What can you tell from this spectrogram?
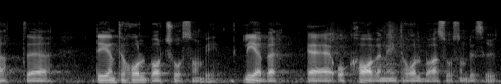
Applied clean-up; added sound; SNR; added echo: none; none; none; none.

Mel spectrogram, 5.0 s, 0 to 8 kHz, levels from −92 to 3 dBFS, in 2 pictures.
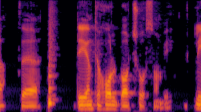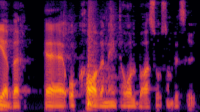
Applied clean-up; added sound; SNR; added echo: classical method spectral subtraction.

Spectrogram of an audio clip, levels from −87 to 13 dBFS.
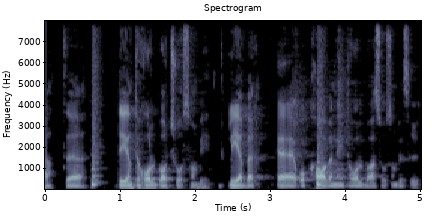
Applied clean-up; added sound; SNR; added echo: classical method Wiener filter.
